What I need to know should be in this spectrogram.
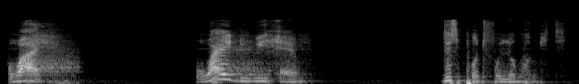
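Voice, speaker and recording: A community member at a podium mic, pressing pointed questions and repeating words for emphasis. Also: male voice, mid-range voice, animated, takes it slowly, creaky, a bit bright. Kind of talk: public hearing comment. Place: community hall. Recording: long hall reverb.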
